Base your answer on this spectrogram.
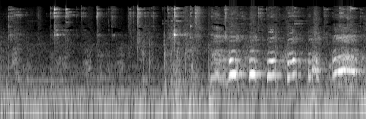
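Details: ['Old English sheepdog whimpering while playing and bumping heads with a sheepadoodle; after a quiet stretch come about six short, high, nasal whines in quick succession, each a brief rising-falling cry, over a steady low hum.']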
